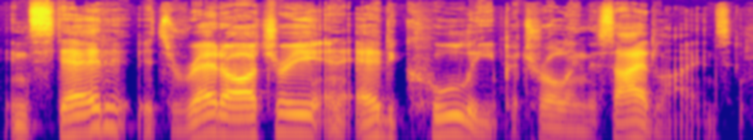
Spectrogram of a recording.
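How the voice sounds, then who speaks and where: A man's voice: fairly low pitch, sing-song, moderate pace, sharp tone, dry recording, studio quality. A man anchoring a radio sports update in a scripted broadcast delivery.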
